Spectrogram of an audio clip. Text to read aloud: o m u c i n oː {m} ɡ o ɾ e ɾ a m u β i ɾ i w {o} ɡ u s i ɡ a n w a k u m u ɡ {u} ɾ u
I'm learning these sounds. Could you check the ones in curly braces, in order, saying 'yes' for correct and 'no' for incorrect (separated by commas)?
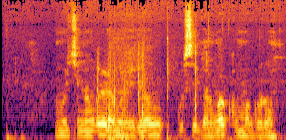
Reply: no, yes, yes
